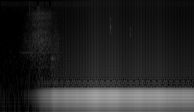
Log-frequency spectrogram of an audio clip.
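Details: ASMR roleplay cranial nerve exam, eyes closed, binaural: a brief tap, then a steady pure low hum from a struck tuning fork while listener reports one or two forks; simulated hearing test tuning fork tone.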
